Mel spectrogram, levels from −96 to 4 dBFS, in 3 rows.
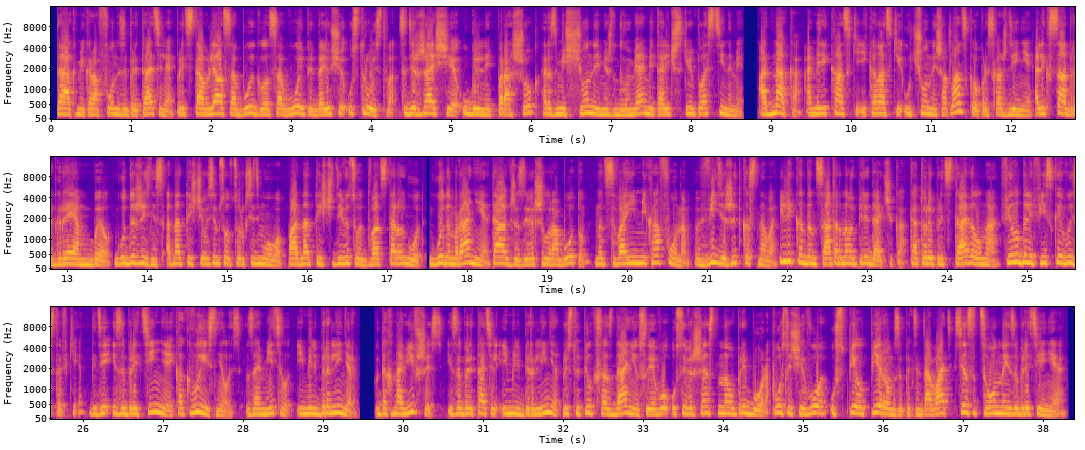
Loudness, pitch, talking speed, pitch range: -15 LUFS, 190 Hz, 120 wpm, 175-200 Hz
